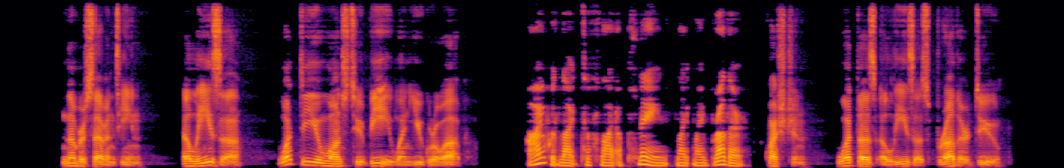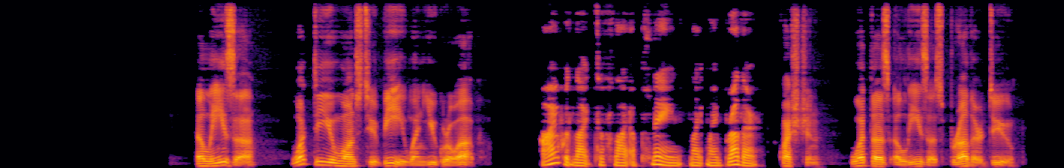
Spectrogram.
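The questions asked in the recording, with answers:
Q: What does Eliza's brother do?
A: A pilot.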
